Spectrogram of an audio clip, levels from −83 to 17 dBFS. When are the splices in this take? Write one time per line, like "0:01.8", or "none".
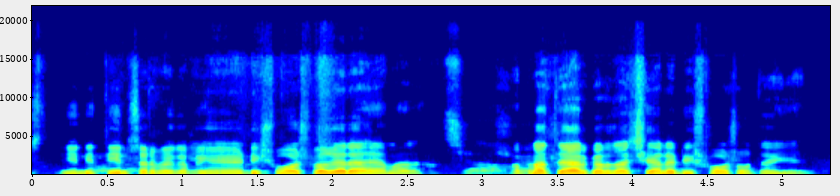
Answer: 0:01.5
